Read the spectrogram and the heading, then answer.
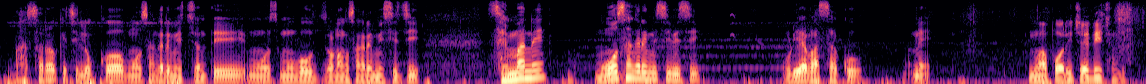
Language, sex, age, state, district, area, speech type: Odia, male, 18-30, Odisha, Jagatsinghpur, urban, spontaneous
